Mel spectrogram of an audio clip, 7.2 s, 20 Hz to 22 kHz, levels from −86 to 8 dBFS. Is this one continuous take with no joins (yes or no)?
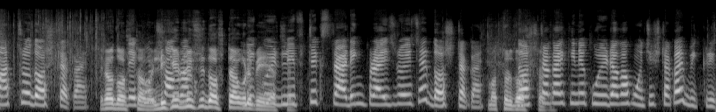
yes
